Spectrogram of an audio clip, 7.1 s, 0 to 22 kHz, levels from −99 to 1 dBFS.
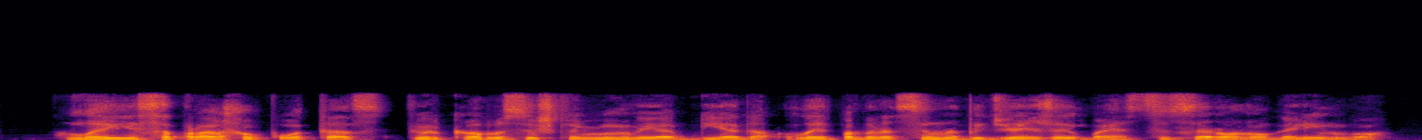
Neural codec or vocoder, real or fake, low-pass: codec, 16 kHz, 1 kbps, FreqCodec, larger model; fake; 7.2 kHz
